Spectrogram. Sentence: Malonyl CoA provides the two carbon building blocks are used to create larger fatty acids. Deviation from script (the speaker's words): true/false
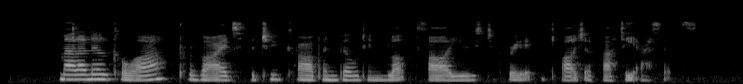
false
